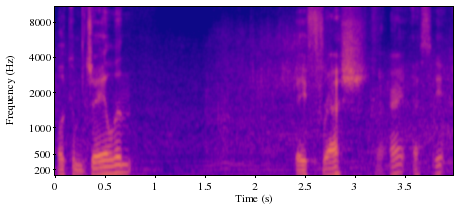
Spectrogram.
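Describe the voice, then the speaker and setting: A man's voice: mid-range voice, a little slow, noisy background. A nasal-sounding man with a cold, giggling often as he commentates a live sim race. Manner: giggly, laughs often, playful. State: has a cold.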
